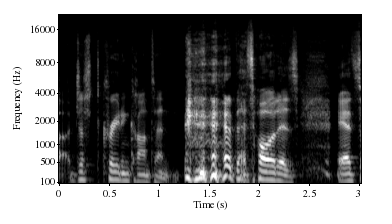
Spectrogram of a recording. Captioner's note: chuckles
